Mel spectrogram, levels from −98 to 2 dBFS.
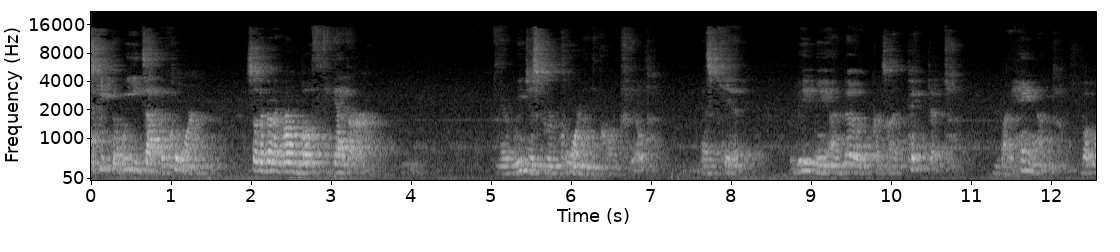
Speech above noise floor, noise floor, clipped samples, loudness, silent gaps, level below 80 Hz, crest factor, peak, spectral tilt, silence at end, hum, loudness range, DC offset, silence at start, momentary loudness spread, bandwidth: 29 dB; -60 dBFS; under 0.1%; -32 LUFS; none; -62 dBFS; 22 dB; -12 dBFS; -4.5 dB/octave; 0 s; none; 8 LU; under 0.1%; 0 s; 21 LU; 15.5 kHz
